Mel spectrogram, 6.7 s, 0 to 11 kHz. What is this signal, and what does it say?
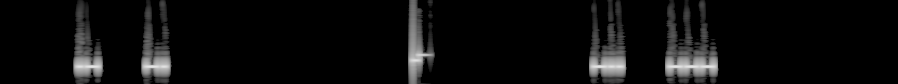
Morse code, heard as a keyed tone, about 40 wpm, spaced as for 19 wpm, 700 Hz. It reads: AN DO
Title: 4x Character Spacing - Top 200 Words - 40wpm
